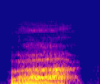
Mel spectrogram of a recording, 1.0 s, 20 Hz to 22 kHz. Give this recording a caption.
Deep Exhale 1
Deep Exhale Creature Monster
Deep, Exhale, Monster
